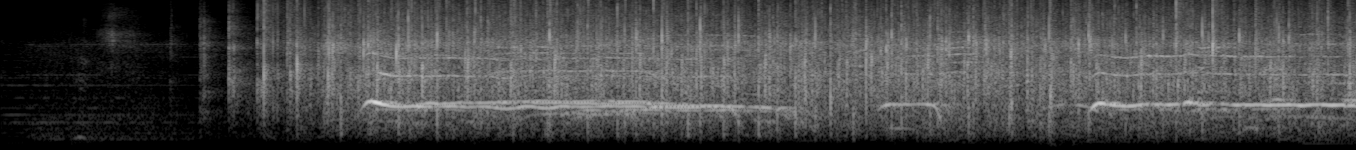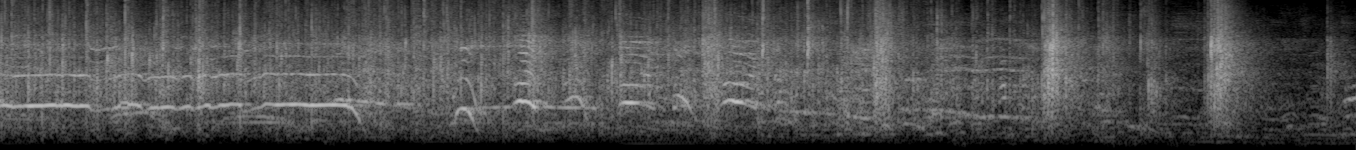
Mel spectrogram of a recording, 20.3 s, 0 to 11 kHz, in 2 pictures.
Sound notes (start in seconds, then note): 2.3 audience cheering and applauding; 16.3 group rhythmically clapping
